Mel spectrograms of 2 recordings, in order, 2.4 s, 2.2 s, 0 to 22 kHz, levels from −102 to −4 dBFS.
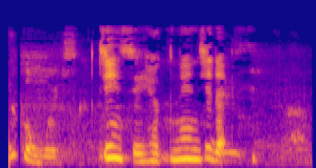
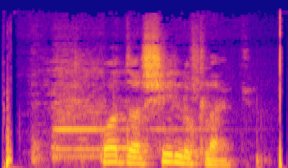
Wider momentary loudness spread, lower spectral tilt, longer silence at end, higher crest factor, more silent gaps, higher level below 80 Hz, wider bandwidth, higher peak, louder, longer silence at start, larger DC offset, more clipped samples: about the same, 14 LU vs 13 LU; about the same, -4 dB/octave vs -5 dB/octave; second, 0.1 s vs 0.4 s; about the same, 18 dB vs 16 dB; neither; second, -68 dBFS vs -42 dBFS; second, 11.5 kHz vs 16.5 kHz; about the same, -2 dBFS vs 0 dBFS; second, -20 LUFS vs -15 LUFS; about the same, 0.05 s vs 0.05 s; neither; neither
